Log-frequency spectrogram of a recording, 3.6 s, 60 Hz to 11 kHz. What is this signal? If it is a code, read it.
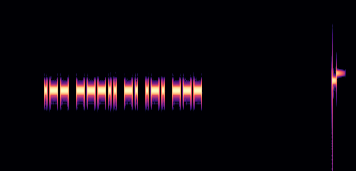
Morse code, heard as a keyed tone, about 44 wpm, 700 Hz. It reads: W8NRO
